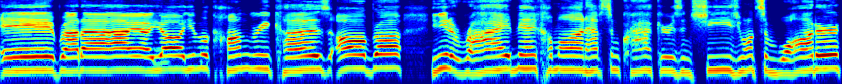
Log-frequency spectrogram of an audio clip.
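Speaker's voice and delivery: squeaky, very high, friendly surfer dude voice. Retelling a story, the speaker imitates surfer dudes in a Volkswagen bus. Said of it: "surfer dudes with their long hair".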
